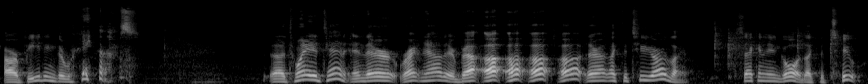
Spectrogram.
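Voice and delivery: high and giddy, laughing through the score; can't believe the Jets are doing this; excited laughing. Real, not acted. Watching the Jets game on TV, giddy and laughing.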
